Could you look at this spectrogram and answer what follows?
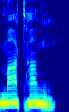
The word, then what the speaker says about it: Matangi: I've been putting the Australian twang on that, Matangi. So it's Martangi, is it?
